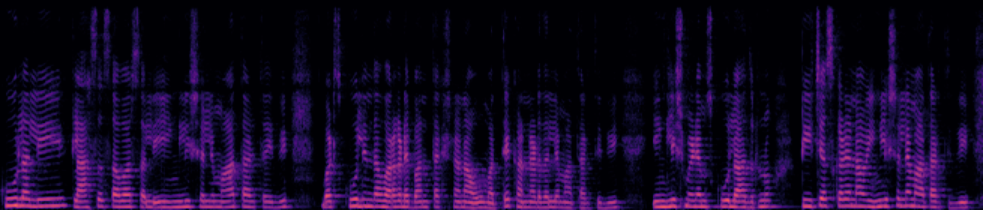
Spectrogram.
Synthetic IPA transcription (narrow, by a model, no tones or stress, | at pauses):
skuːlɐlːiklaːsesɐʋɐɾsɐlːiːŋɡliʂɐlːimaːt̪aːɖt̪aːjid̪ʋibɐʈskuːlind̪ɐɦɔɾɐɡɐɽe̞bɐnd̪̚t̪ɐkʂɳɐnaːʋumɐt̪ːe̞kɐnːɐɽɐd̪ɐlːeːmaːt̪aːɖt̪id̪ʋi | iŋɡliʂmeːɖijɐmskuːlaːd̪ɾɐnuːʈiːt͡ʃɐɾskɐɽe̞naːʋuiŋɡliʂɐlːeːmaːt̪aːɖt̪id̪ʋi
